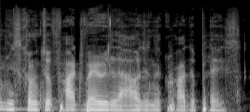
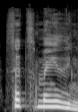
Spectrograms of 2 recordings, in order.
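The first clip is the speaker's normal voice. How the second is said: delighted parent; 14 semitones higher than usual. Acted.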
